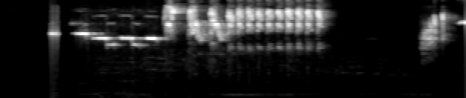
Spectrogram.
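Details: Fighter-provoking lure song of a mountain tledekan. A sharp click is followed by falling whistles, then a long, loud buzzy rattling trill repeated in quick even pulses. A brief high squeak closes the phrase.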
